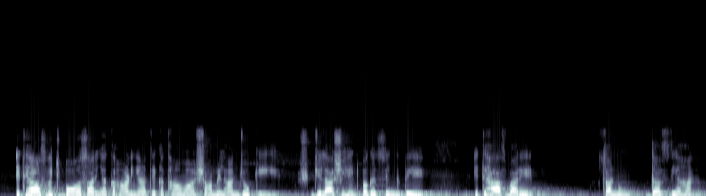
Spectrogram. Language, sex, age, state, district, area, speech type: Punjabi, female, 18-30, Punjab, Shaheed Bhagat Singh Nagar, urban, spontaneous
